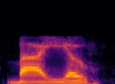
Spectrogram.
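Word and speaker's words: Bayeux: Bye-yo. How copy? – I copy fine. That would be pronounced in French, bye-yo.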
